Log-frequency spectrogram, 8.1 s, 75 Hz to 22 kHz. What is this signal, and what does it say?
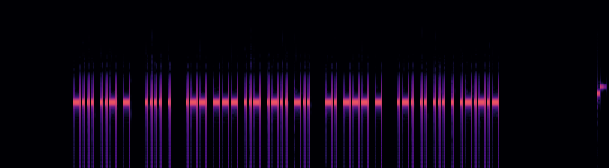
Morse code, heard as a keyed tone, about 40 wpm, 700 Hz. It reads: BUT HE WOULD NOT RISE.
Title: Sentences from Top 900 Words 40wpm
